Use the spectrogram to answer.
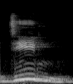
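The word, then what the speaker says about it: ج: এই জিম খুব শক্তভাবে জিমটাকে আপনাকে উচ্চারণ করতে হবে।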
